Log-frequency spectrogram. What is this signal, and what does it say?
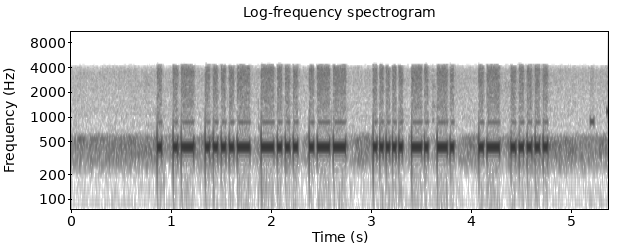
Morse code, heard as a keyed tone, about 29 wpm, 440 Hz. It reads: EA4BW 5NN A5
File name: CQWWCW2021 / OL3Z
